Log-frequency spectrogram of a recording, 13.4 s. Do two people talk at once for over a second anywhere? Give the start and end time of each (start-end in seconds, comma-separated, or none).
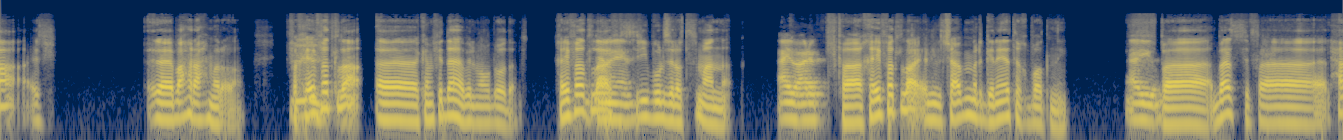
none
